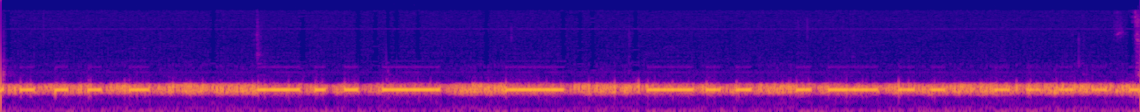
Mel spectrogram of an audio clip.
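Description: Ham radio CW Morse signal, a single steady sidetone beeping out dots and dashes in an unbroken keyed rhythm, loud and clean through the radio with no voices over it.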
